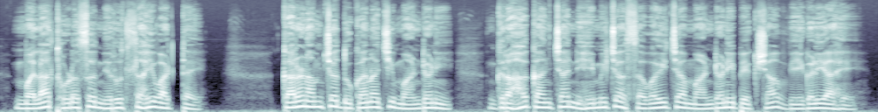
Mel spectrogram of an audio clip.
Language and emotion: Marathi, sad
